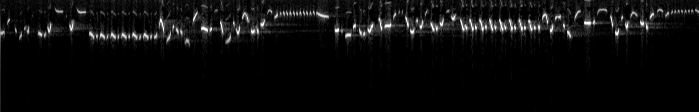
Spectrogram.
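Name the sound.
songbird singing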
